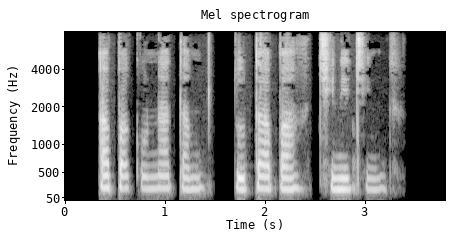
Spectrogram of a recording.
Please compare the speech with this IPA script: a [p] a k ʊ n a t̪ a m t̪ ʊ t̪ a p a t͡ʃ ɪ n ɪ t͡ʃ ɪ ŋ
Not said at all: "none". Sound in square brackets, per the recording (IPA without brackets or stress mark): p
